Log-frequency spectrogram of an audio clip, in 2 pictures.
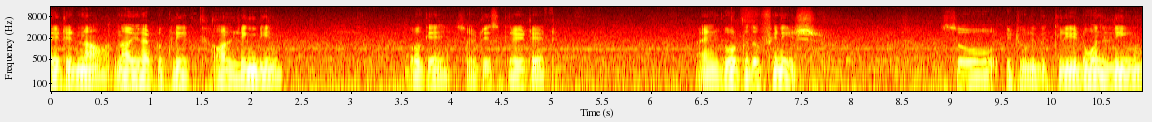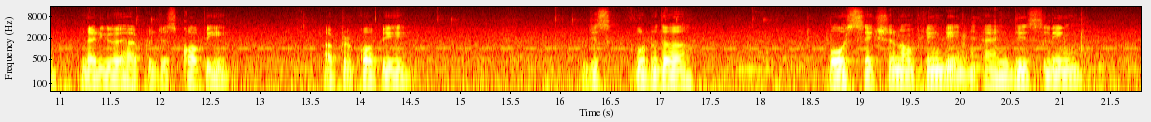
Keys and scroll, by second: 18.6 ctrl+F8, 18.9 ctrl+?, 19.7 ctrl+F8, 19.9 ctrl+?.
